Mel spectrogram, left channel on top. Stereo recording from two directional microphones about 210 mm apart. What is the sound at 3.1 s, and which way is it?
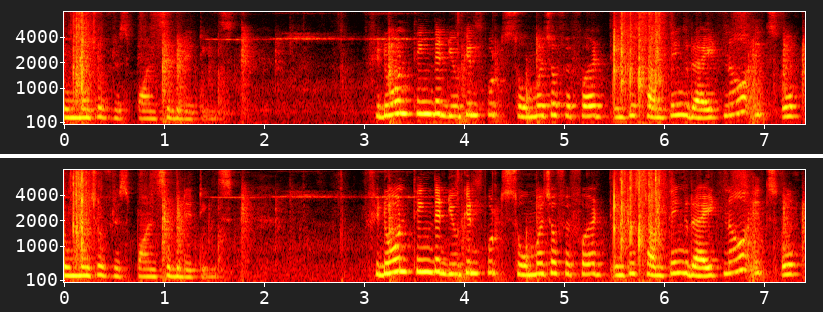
A woman's voice, 55° right (ahead or behind).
